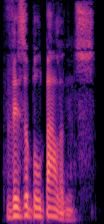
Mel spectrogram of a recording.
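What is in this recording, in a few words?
"visible balance", English, British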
